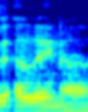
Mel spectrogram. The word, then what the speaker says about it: Helena: And they don't pronounce the H, though. This is Elena.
